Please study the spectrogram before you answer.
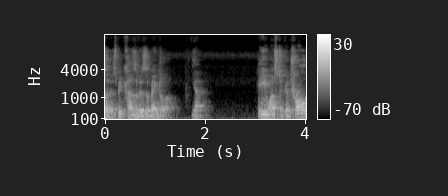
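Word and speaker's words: amygdala: the minute that that amydala amigdala yeah saying sorry I've been saying it wrong all these years but the day the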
